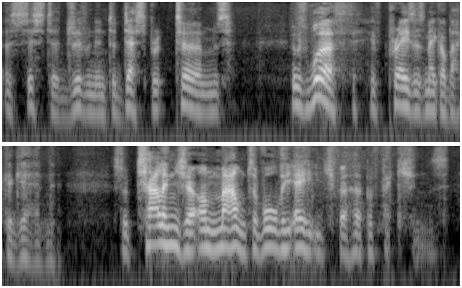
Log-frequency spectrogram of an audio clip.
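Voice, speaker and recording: A man's voice: medium pitch, expressive, normal speed, a bit bright, no echo. An actor playing a proud, grieving young nobleman bent on revenge, earnest and formal, in classical Shakespearean style with a British accent. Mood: grieving, vengeful.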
